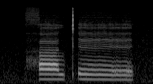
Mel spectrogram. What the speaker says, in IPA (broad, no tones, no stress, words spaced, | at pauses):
haːlkʼɛː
